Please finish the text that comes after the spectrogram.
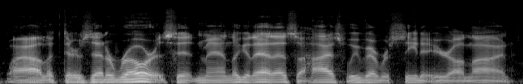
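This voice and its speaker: Deep voiced guy livestreaming, gravelly and tired, rambling casual slangy commentary, voice kinda shot. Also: fairly even intonation, a little fast, no room sound. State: tired, voice worn out. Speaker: livestream host. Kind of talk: casual off-the-cuff weather commentary.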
